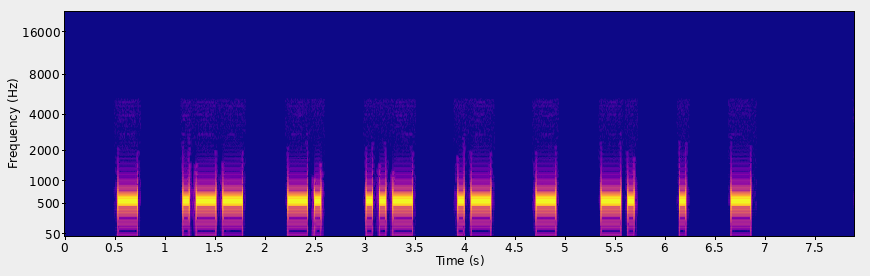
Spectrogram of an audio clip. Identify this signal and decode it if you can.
Morse code, heard as a keyed tone, about 18 wpm, spaced as for 12 wpm, 550 Hz. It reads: TWNUATNET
